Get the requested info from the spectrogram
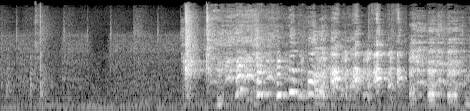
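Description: Several young men break into laughter about two seconds in, after a quieter pause.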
